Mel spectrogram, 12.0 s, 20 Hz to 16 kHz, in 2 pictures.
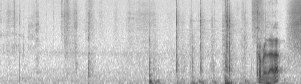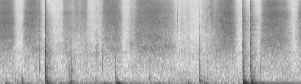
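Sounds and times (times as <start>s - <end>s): brush swishing on metal case: 4.7s - 12.0s.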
